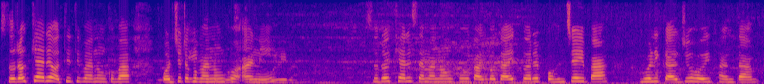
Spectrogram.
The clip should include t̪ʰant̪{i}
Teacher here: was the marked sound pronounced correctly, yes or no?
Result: no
